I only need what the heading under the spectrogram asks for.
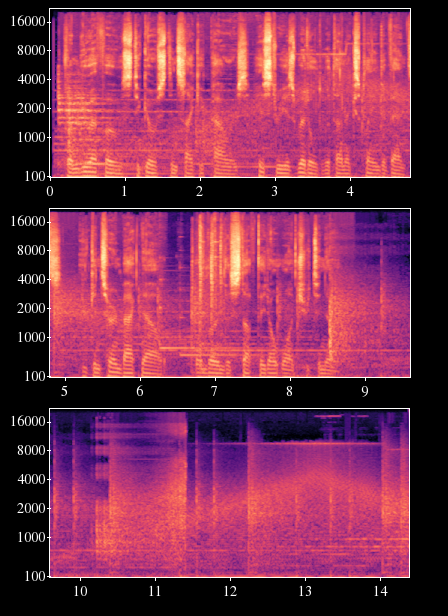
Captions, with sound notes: - [Voiceover] From UFOs to ghosts and psychic powers, history is riddled with unexplained events. You can turn back now or learn the stuff they don't want you to know. (ominous music)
